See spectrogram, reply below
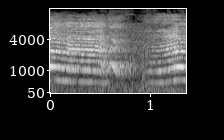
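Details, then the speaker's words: Fussy newborn girl, about 3-4 days old, with red rash-like spots on her face, hand and leg, being dressed to leave hospital: two high, strong crying bursts with a brief catch; ordinary newborn cry. "Hi. Why are you so fussy? Why are you so fussy?"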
